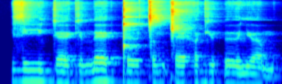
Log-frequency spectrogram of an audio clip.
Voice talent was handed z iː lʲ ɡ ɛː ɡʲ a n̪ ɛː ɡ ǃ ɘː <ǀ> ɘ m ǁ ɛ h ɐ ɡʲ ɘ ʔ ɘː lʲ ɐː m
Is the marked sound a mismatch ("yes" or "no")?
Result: no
